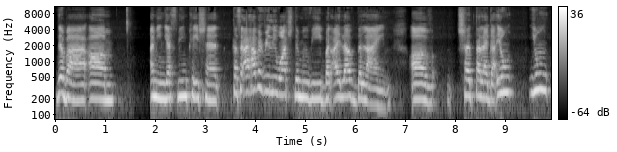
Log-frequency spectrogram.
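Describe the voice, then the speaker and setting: A woman's voice: medium pitch, unhurried, fairly bright tone. A woman in casual, code-switching radio chat, an agreeable co-host. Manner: agreeable, chiming in and echoing co-host. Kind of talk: casual radio chat, mixing English and Tagalog.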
